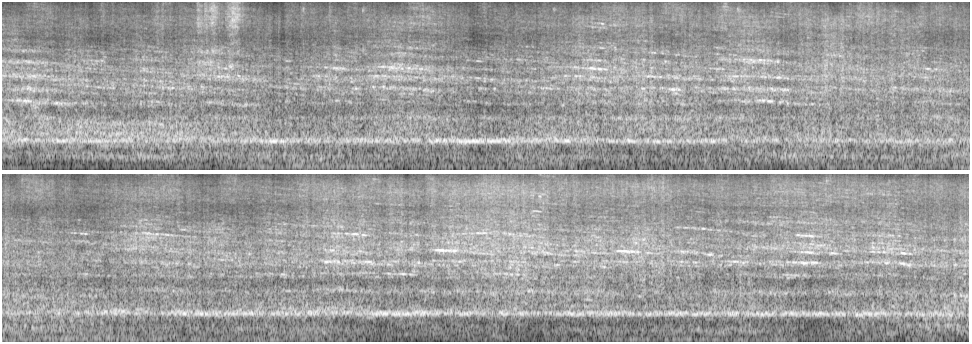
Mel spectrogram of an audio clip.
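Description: Double-stack intermodal freight train rolling past at speed: a steady, loud rumble of steel wheels on rail with the clickety-clack of well-car trucks, and short wheel squeals now and then.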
